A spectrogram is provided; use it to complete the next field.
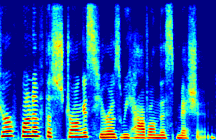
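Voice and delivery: plain

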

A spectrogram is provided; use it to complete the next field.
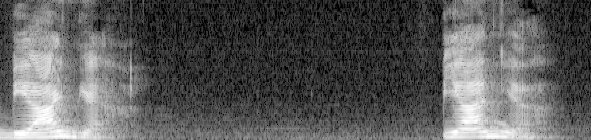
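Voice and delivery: put-on loud Scottish accent, words run together. Retelling asking a gentleman about tickets and quoting his reply; imitating a Scottish accent. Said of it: "with the Scottish accent".

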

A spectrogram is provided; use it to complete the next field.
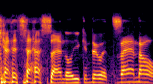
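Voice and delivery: fake, put-on American accent. Speaker cheering someone on, in a put-on American accent. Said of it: "I'm giving you an American accent".

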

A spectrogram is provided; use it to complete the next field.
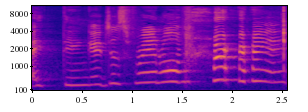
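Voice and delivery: acted crying, tearful, high and very slow. Retelling telling a neighbor her cat was run over: imitating own past crying. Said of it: "I started crying".

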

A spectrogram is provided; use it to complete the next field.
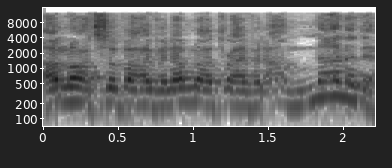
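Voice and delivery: play-acted, high, loud, furious screaming outburst. Retelling how a man at a gathering got up angry: retelling a man's angry screaming. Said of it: "he started screaming".

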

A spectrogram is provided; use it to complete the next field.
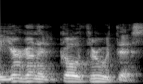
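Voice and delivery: normal talking voice

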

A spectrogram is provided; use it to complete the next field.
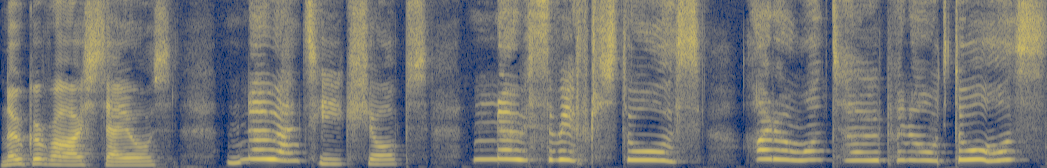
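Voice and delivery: irritating, very high-pitched, rising voice at top of range. Reading a story aloud, voicing Mary's line in an annoying highest-pitch voice. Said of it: "do her voice like really annoying at the top of my like the highest pitch I can do".

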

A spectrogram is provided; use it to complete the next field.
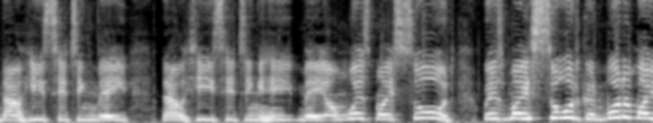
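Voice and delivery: panicked voice. Playing a game as an enemy starts attacking, panicking. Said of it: "I'm panicking here".

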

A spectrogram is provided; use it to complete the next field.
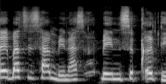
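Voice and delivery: ordinary talk

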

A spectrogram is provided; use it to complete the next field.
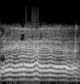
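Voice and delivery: bleating like a goat. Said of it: "Joanna sounds like a goat".

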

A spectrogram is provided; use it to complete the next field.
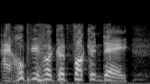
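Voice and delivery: loud, high-pitched, threatening yelling. Showing how a yelled well-wish sounds like a threat: yelling. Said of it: "if somebody was yelling at you and they went".

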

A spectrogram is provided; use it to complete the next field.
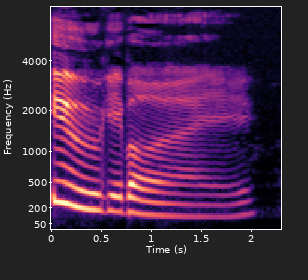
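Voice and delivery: put-on loud call with "boy" drawn out. Joking about a Yu-Gi-Oh scene, imitating Pegasus. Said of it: "That's how he'd be like".

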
